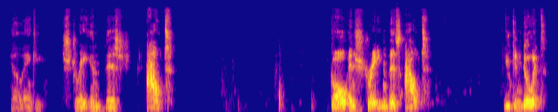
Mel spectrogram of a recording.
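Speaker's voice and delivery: voiced stage half-whisper in full voice. Retelling what Shu half-whispers to him, urging him on: imitating Shu half-whispering. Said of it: "He's whispering to me".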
